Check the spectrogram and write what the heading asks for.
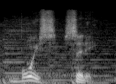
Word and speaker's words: Boise City: And while the county seat's name is spelled the same way as the capital of Idaho, it's pronounced Boise City, the namesake of a local rancher.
